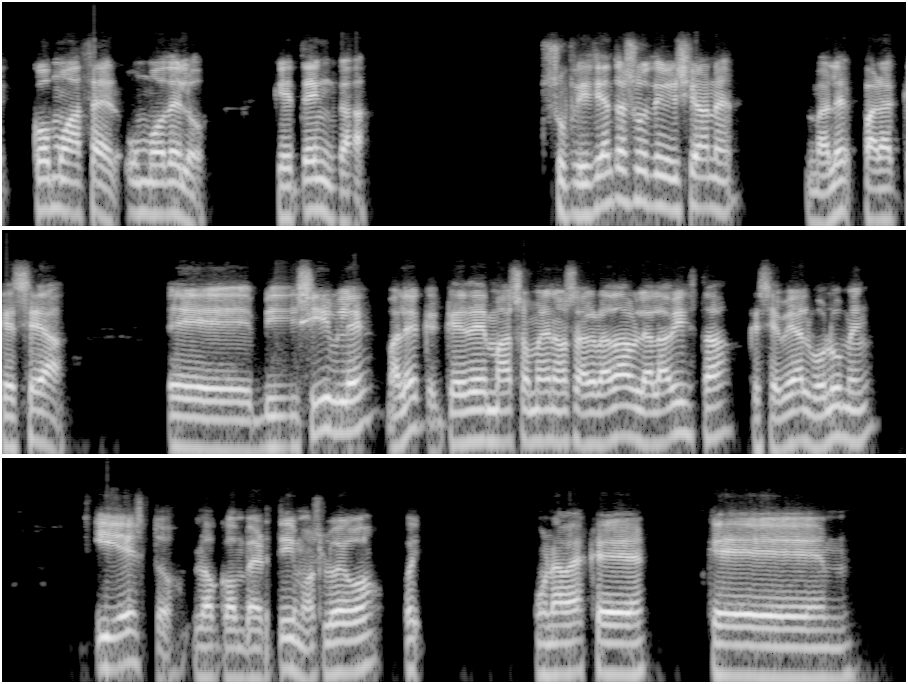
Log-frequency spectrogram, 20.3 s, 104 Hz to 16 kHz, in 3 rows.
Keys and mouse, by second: 3.1 click, 4.7 middle click, 17.2 shift+middle click, 19.8 z.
